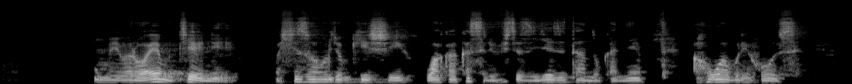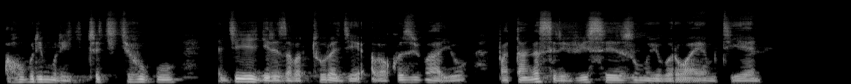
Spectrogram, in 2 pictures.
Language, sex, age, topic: Kinyarwanda, female, 25-35, finance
